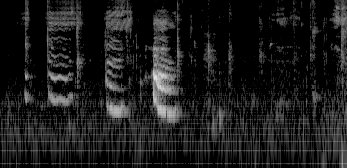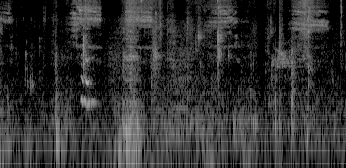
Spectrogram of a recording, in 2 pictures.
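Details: Indoor Dachshund, fussy and annoyed because its warmed food is too hot, giving a few high whimpering whines early on, then quieter murmurs with faint background music and a person speaking.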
